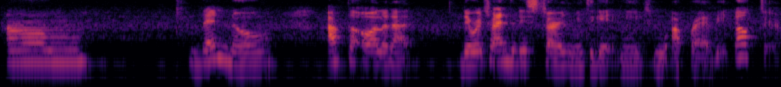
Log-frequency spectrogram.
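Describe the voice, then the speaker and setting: A woman's voice: medium pitch, fairly even intonation, a little slow, noisy background. A young adult woman with a Jamaican accent, chatting casually and expressively as a vlogger telling a personal story, with emphatic conversational delivery.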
